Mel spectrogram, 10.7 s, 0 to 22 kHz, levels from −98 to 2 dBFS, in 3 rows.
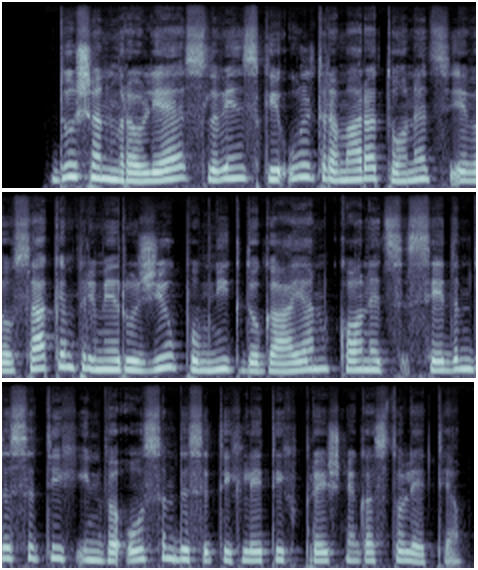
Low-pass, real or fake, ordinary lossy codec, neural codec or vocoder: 19.8 kHz; fake; none; vocoder, 44.1 kHz, 128 mel bands, Pupu-Vocoder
